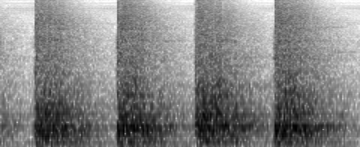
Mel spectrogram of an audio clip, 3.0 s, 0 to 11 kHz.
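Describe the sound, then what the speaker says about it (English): A Sig Sauer P320 pistol loaded with dummy rounds struck repeatedly in impact testing: four loud, sharp, evenly spaced thudding blows, each with a short decaying ring, close and with no talk. "He tried what's known as impact testing to see if the gun would discharge the dummy round without the trigger being pulled."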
